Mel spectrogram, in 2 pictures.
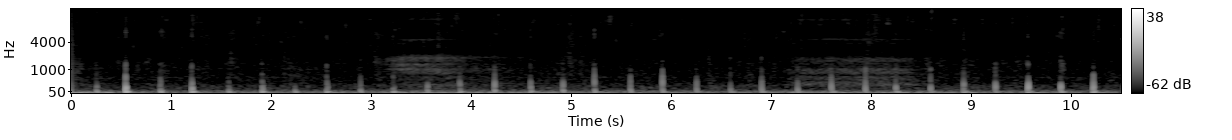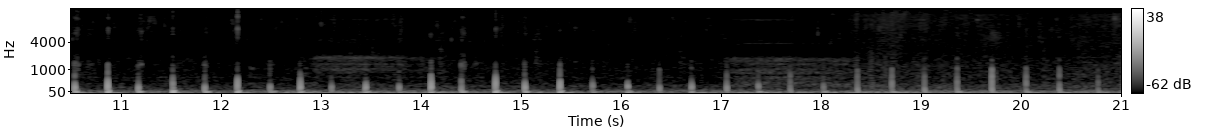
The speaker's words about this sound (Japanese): じゃあちょっと叩きますよ。お？痛くはないでしょ。軽くトントンと。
